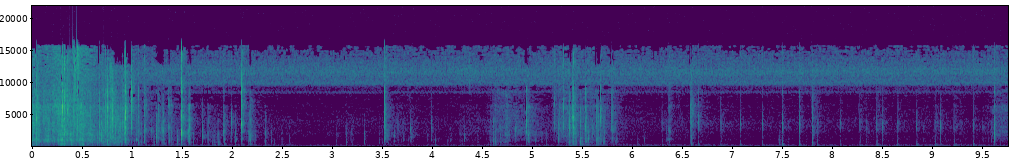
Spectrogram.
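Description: A grey plastic postal mailer bag with a paper customs label is held close up while hard black claw tips scratch and tap across the label and gloved hands crinkle the plastic. A loud, bright crinkling burst opens the clip, then quieter sharp taps and scratches continue, with another brief swell of crinkling midway.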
